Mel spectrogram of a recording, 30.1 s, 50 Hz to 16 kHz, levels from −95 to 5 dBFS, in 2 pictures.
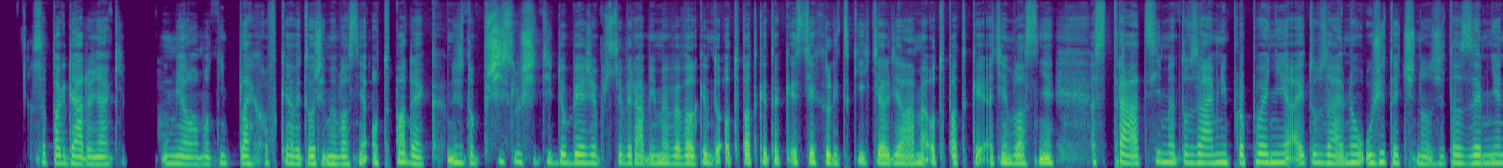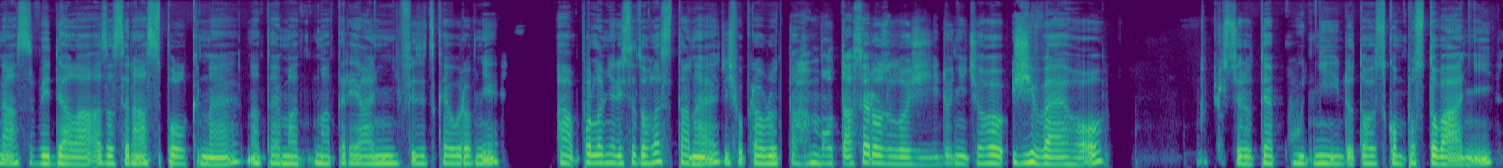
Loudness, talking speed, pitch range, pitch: -20 LUFS, 160 wpm, 155-180 Hz, 165 Hz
